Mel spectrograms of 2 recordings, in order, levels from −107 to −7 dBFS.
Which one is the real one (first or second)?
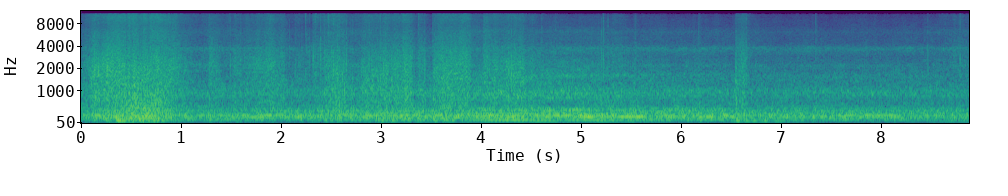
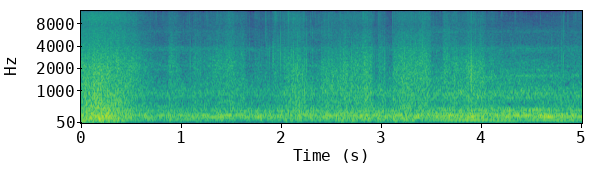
second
